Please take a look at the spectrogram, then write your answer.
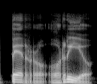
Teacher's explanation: La punta sí toca suavemente detrás de los dientes, pero sin apretar. El aire que viene de los pulmones es el que tiene que hacer vibrar la parte de atrás del paladar, casi la campanilla es como un roce. Entonces es un roce, una vibración muy suave. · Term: r fuerte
